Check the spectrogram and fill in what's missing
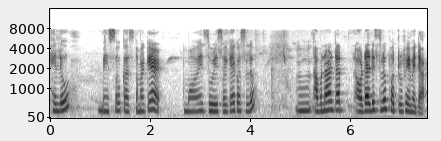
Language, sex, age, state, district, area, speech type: Assamese, female, 30-45, Assam, Jorhat, rural, spontaneous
